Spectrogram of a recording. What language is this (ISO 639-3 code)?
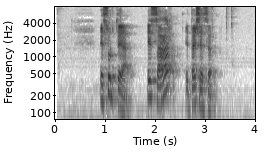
eus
